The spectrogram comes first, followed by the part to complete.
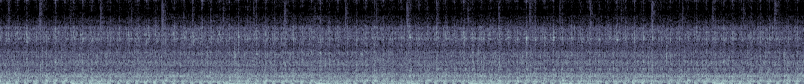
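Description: Single-cylinder air-cooled motorcycle engine idling steadily with an even, fast pulse. It is running normally with a transparent spark plug cap fitted.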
